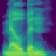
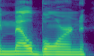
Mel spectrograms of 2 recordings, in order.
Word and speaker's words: Melbourne: been in Melbourne right Melbourne Yeah right they say you say male born they get mad at Melbourne Melbourne I get it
